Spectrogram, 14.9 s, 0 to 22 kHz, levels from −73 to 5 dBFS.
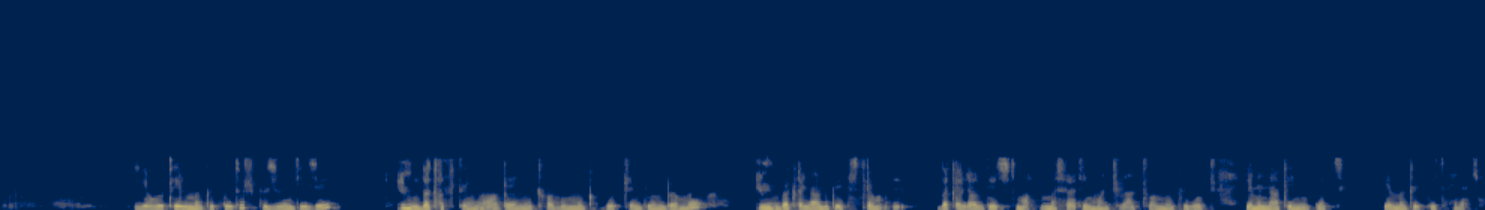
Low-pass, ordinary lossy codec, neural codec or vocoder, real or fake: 5.4 kHz; Opus, 24 kbps; codec, 16 kHz in and 24 kHz out, 1.1 kbps, FireRedTTS-2 codec; fake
